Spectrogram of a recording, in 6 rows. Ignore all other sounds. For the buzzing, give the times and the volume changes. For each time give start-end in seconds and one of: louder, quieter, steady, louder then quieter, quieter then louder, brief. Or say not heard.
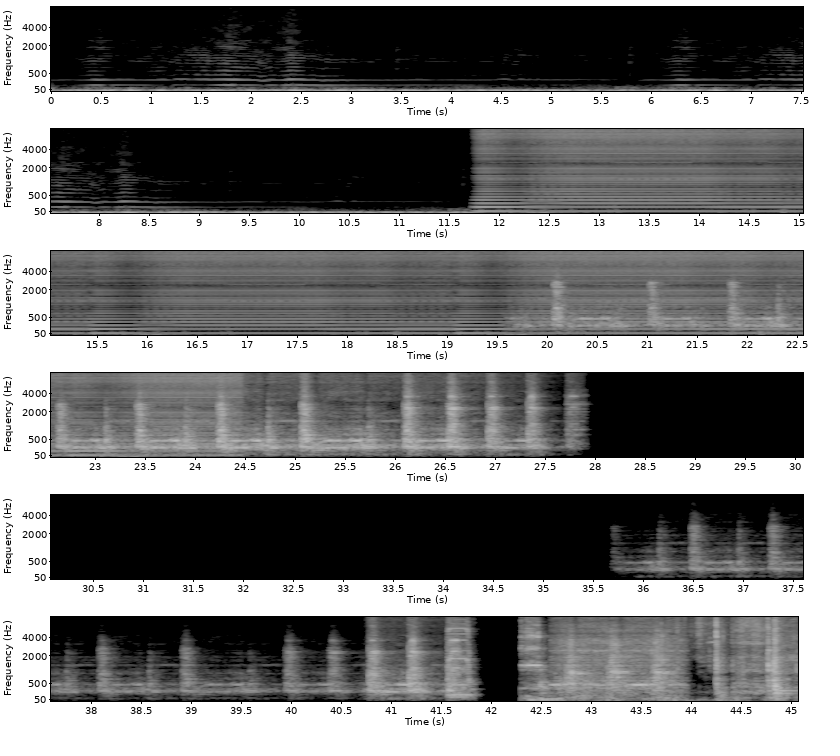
0.0-24.5 louder.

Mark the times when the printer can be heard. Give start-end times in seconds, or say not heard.
19.6-27.9, 35.6-45.0.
